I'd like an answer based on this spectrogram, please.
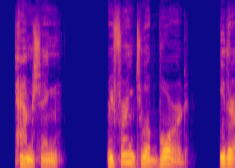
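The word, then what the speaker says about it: khram-shing: Text Tram Shing, pronounced Tam Shing, referring to a board,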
